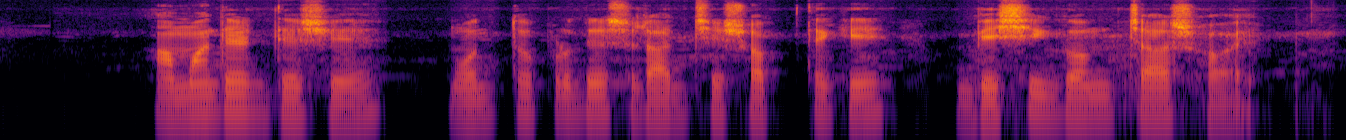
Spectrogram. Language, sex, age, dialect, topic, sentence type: Bengali, male, 25-30, Standard Colloquial, agriculture, statement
